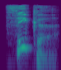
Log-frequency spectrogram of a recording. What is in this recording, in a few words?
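"theca", British English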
